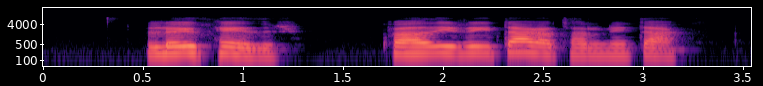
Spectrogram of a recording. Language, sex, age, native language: Icelandic, female, 30-39, Icelandic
